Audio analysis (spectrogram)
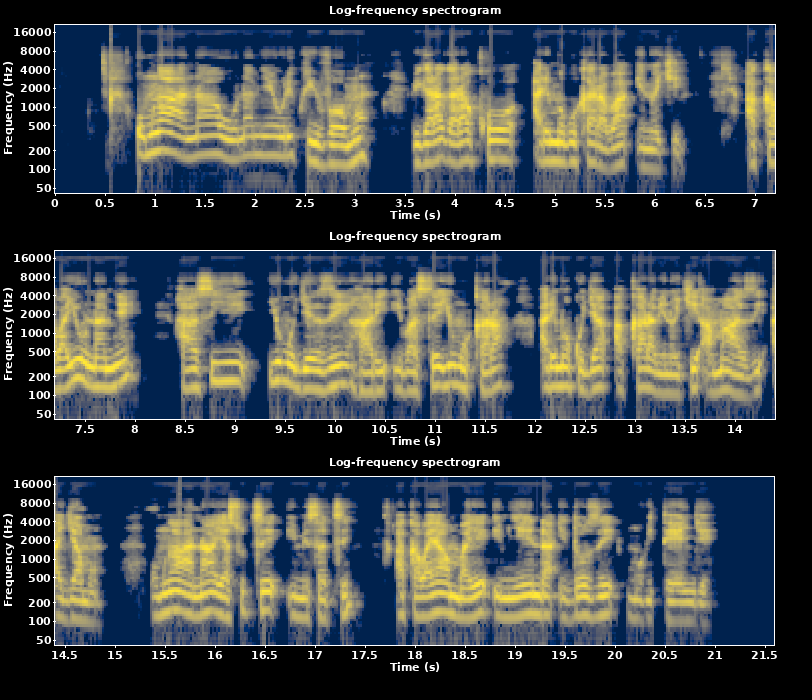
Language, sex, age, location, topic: Kinyarwanda, female, 18-24, Huye, health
